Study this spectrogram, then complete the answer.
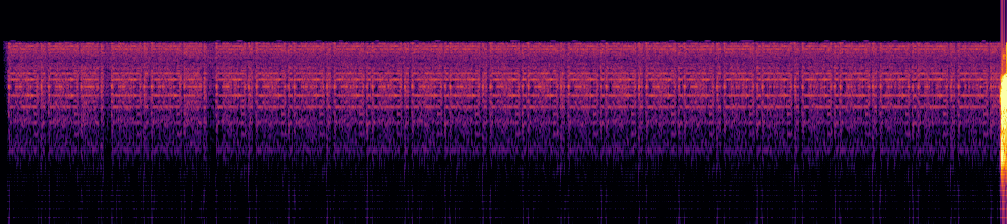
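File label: Mesa Police Department, scanner audio; Mesa Simulcast; MESA PD Superstn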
